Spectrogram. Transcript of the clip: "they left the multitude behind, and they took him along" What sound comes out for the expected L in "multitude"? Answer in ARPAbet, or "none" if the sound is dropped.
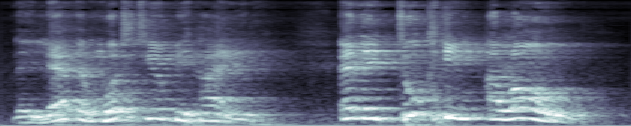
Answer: none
